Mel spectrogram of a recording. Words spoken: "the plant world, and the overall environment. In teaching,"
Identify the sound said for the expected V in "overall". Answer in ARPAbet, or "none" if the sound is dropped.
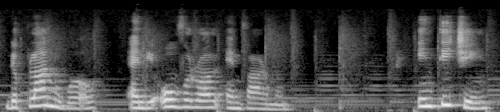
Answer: V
